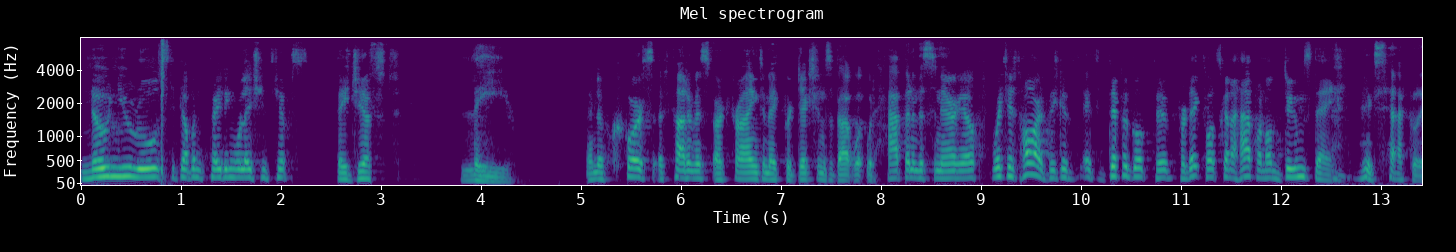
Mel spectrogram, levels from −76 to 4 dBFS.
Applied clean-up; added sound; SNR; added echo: neural mask model DeepFilterNet 3.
